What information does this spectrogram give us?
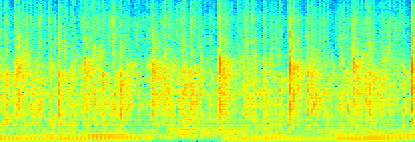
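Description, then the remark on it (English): An audience in a church on a Sunday morning applauds for the Lord in a dense, steady wash of clapping with sharper accents about twice a second, while low sustained organ-like tones hum underneath. No one speaks. “Let's give a hand clap to the Lord this morning.”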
